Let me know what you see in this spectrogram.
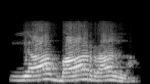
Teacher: य ब र ल कम वायु हवा निकल रही है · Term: अंतस्थ व्यंजन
